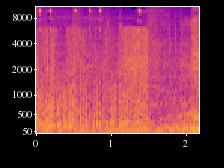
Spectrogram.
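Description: Tail of a channel intro sting: quiet glitchy electronic music with a few small high clicks, dropping away about three-quarters of the way through.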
